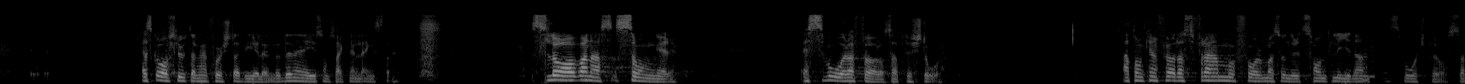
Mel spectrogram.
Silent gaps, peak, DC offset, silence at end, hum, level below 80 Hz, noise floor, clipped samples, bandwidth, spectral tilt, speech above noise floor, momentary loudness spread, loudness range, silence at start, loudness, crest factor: none; -18 dBFS; under 0.1%; 0 s; none; -78 dBFS; -79 dBFS; under 0.1%; 10.5 kHz; -3.5 dB/octave; 38 dB; 17 LU; 8 LU; 0 s; -40 LUFS; 24 dB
